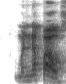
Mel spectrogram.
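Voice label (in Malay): "menopaus", Malay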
